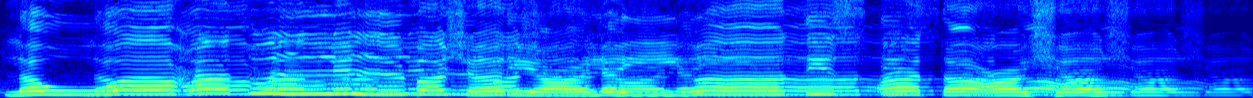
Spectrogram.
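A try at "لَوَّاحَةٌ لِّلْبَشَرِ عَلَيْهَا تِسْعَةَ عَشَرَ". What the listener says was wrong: تسعۃ کا عین تھوڑا کمزور ہوتا ہے، اس کو آپ نے کلیئر کرنا ہے اور للبشری کی را کو باریک کرنا ہے، ٹھیک ہے. لواحۃ للبشر علیہا 19. جہاں را باریک کرنا ہے باریک، پور کرنا ہے پور، اس چیز کو سمجھنا ہے، ٹھیک ہے.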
